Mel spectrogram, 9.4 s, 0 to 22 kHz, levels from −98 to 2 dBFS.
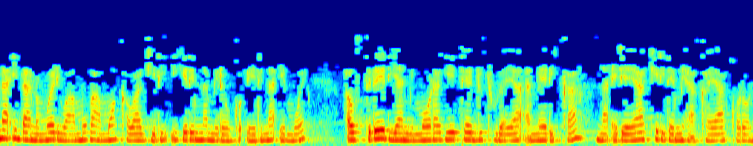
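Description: Speech throughout carries heavy MP3 compression artefacts, likely from encoding at a very low bitrate, which fits roughly 16 kbps. Nothing remains above 7.7 kHz, weak spectral detail flickers frame to frame into a watery, swirly texture, s sounds chirp metallically, and consonant attacks smear.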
